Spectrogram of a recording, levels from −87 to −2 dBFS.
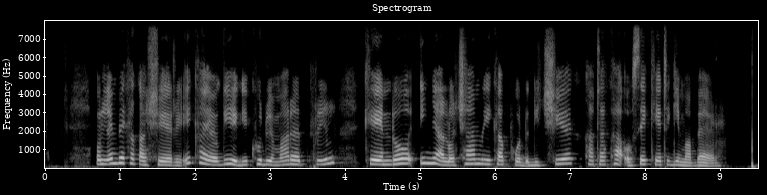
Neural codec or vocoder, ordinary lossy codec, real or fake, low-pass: codec, 16 kHz, 4 kbps, X-Codec, HuBERT features, trained on general audio; none; fake; none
